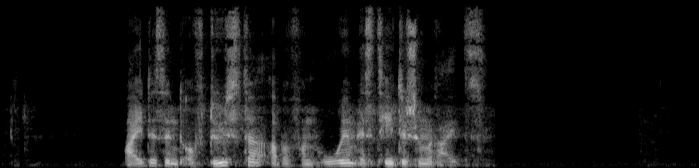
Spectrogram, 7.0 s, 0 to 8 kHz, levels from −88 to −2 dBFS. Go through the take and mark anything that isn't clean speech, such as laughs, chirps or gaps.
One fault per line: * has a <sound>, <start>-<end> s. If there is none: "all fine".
all fine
